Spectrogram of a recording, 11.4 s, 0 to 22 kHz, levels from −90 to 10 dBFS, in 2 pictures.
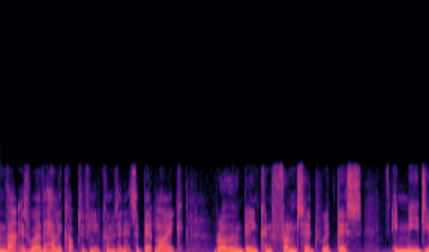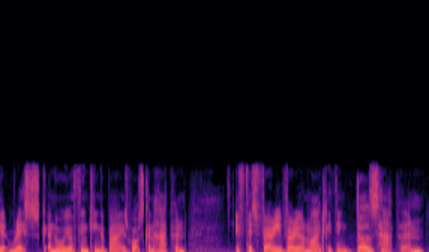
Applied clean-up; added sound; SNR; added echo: none; none; none; none.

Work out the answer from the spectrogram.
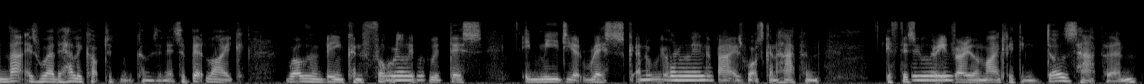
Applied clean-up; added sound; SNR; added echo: neural diffusion model UNIVERSE++.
